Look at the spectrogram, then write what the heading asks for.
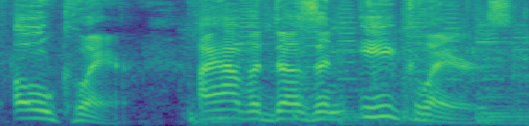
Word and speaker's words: Eau Claire: By the way, Doug, it's Eau Claire.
